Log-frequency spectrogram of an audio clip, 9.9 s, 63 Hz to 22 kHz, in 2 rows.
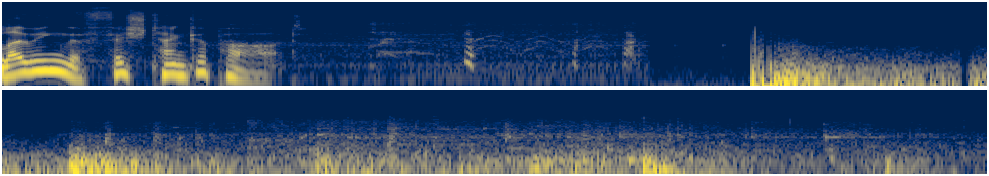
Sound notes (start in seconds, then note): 1.8 laughter; 3.7 boom!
